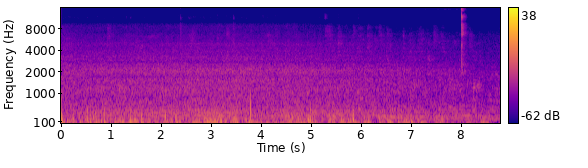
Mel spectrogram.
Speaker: This one seems to be pushing air out like it should.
